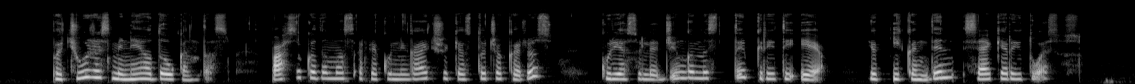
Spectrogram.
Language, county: Lithuanian, Utena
